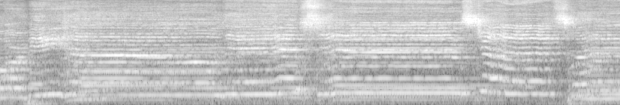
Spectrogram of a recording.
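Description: A woman singing into a microphone, holding long notes.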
